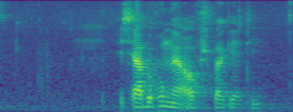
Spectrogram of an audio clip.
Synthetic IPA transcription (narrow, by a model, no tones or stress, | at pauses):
ʔɪçhaːbəhʊŋɐʔa̰ʊfʃpaɡɛtʰi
